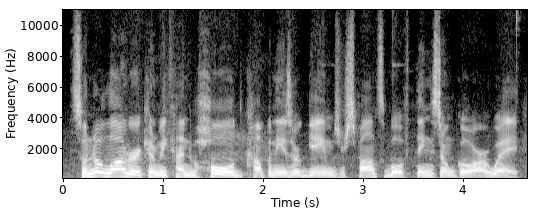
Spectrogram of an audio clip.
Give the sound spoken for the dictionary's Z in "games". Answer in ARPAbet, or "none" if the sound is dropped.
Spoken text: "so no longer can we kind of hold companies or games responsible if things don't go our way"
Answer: Z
